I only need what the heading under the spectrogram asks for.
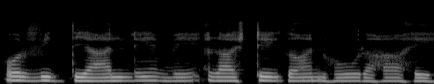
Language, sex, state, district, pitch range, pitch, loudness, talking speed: Hindi, female, Uttar Pradesh, Hamirpur, 160-175 Hz, 165 Hz, -32 LUFS, 110 wpm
